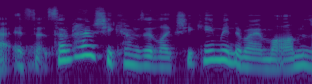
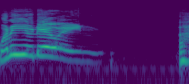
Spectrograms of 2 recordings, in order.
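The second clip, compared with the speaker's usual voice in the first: put-on old woman yelling, higher and louder; 9 semitones higher, 10 dB louder than usual. Retelling how grandma catches someone up at night: imitating grandma yelling. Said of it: "my grandma yells at you".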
